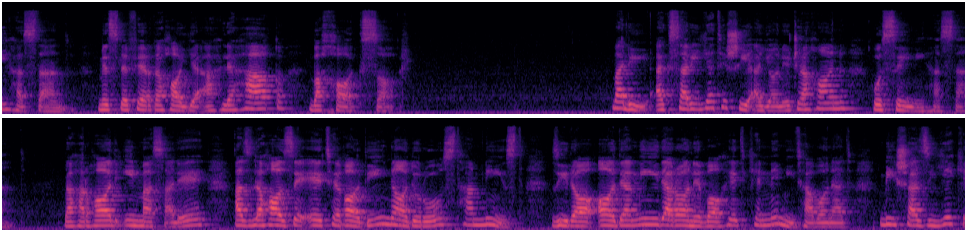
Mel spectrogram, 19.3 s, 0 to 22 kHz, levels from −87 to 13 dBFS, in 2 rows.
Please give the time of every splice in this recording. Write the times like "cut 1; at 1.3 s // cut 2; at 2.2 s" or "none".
none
